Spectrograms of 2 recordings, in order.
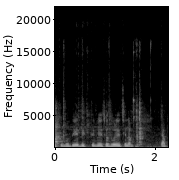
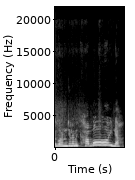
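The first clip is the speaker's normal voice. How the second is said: slow, louder mock stubborn child; child's refusal; 8 semitones higher, 10 dB louder, slower than usual. Mother retells son refusing hot water, mock stubborn.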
